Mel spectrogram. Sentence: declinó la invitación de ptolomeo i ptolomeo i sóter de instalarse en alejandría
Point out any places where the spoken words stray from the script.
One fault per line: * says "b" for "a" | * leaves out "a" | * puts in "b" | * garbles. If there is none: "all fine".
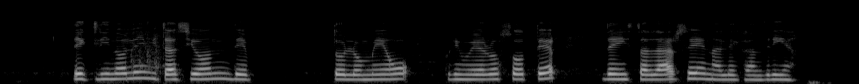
* leaves out "ptolomeo i"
